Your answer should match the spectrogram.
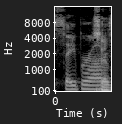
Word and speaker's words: Sabra: How do you say it? Sabra. – Yeah.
